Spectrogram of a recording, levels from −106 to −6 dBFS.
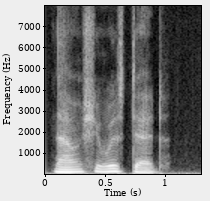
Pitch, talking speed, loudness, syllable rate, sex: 115 Hz, 185 wpm, -14 LUFS, 4.3 syllables/s, male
